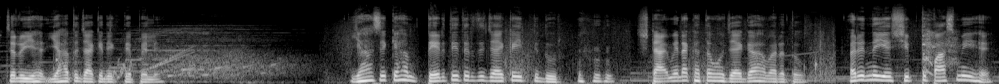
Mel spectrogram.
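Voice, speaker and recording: A man's voice: on the high side, expressive, very fast, warm tone, faint music behind. A man with an Indian accent and native Hindi, giving casual, giggly gameplay commentary that mixes Hindi and English. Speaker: gaming YouTuber.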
